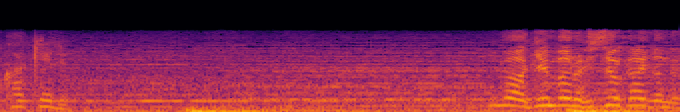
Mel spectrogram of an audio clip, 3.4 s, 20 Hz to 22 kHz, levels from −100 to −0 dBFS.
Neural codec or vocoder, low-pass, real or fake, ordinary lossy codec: none; 7.2 kHz; real; Opus, 32 kbps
